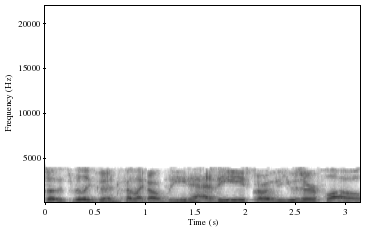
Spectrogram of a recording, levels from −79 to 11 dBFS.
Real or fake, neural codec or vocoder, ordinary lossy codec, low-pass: fake; codec, 24 kHz, 0.9 kbps, WavTokenizer, small release; AAC, 16 kbps; 7.2 kHz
